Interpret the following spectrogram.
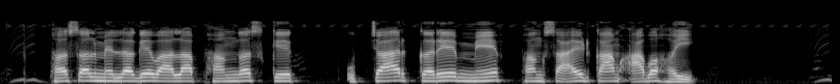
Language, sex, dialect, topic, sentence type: Magahi, male, Central/Standard, banking, statement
